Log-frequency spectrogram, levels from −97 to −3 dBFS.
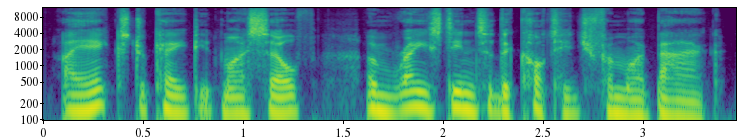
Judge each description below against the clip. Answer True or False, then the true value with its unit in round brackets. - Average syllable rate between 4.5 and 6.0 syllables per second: False (6.3 syllables/s)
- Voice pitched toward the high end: False (135 Hz)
